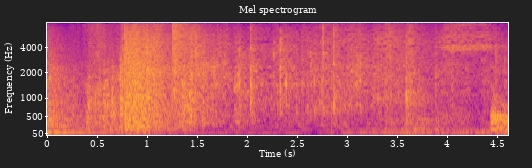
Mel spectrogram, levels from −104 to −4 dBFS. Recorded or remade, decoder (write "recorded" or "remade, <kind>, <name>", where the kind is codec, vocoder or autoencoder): recorded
